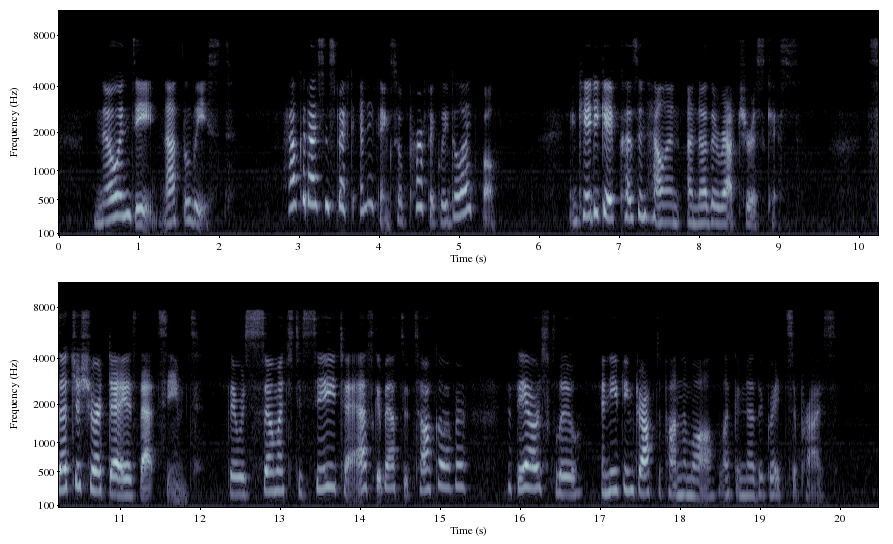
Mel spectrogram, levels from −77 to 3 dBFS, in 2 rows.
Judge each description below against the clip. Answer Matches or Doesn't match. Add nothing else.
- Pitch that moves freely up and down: Matches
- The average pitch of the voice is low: Doesn't match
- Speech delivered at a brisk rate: Doesn't match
